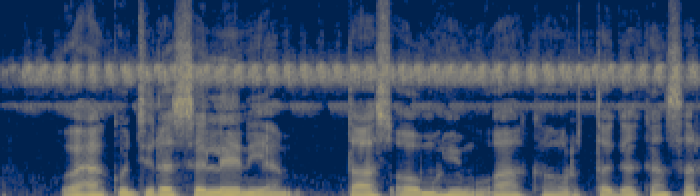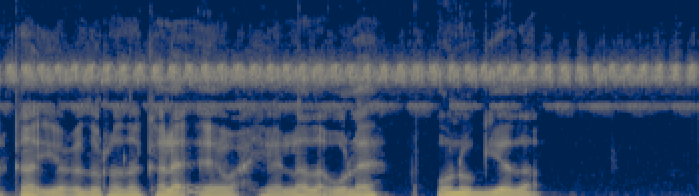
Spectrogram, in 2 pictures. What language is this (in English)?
Somali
